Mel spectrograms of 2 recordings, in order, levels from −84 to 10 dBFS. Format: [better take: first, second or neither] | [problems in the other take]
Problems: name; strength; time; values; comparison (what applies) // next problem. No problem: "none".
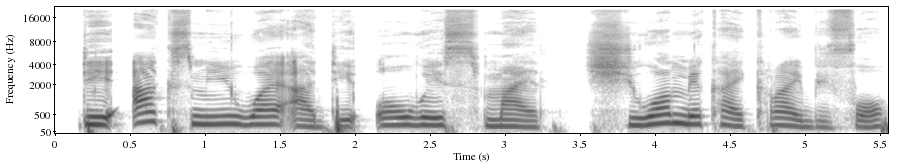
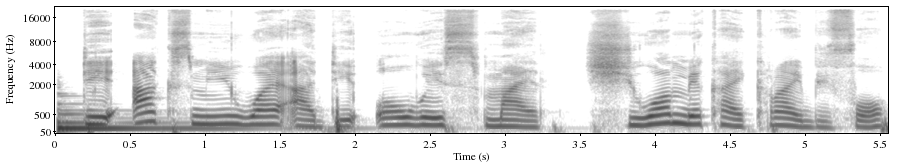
first | background sound (Bowed string instrument); 2 dB below the speech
